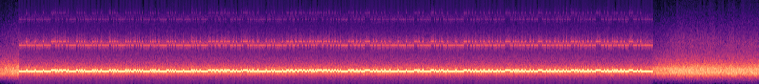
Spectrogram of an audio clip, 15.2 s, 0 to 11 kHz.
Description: RTTY (45.45 baud, 170 Hz shift), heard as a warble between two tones, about 1800 Hz centre, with radio static and a narrow filter. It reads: RYRYRYRY IZ3KUI DE DL5HHB 569 569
